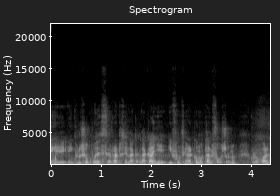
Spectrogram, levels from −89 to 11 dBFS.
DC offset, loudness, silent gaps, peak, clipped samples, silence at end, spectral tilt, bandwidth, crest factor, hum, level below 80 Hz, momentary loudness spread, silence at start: under 0.1%; -27 LUFS; none; -6 dBFS; under 0.1%; 0 s; -6 dB/octave; 10.5 kHz; 22 dB; none; -48 dBFS; 11 LU; 0 s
